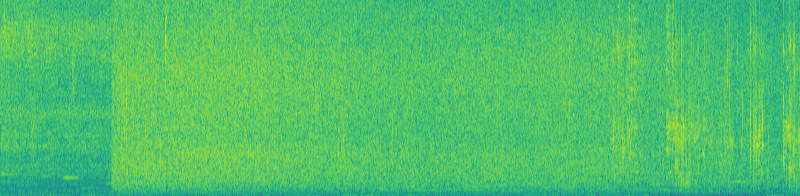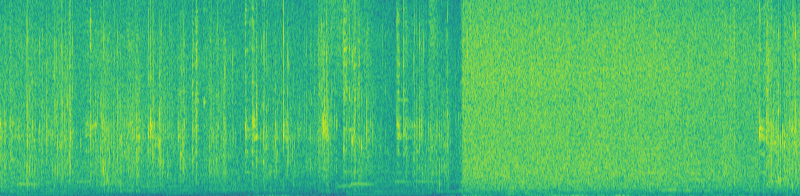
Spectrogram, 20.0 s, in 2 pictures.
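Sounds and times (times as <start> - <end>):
snails and onion sizzling in wok: 0.0 - 6.1, 6.8 - 16.3, 18.3 - 20.0
shells clattering against wok: 7.6 - 15.7.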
